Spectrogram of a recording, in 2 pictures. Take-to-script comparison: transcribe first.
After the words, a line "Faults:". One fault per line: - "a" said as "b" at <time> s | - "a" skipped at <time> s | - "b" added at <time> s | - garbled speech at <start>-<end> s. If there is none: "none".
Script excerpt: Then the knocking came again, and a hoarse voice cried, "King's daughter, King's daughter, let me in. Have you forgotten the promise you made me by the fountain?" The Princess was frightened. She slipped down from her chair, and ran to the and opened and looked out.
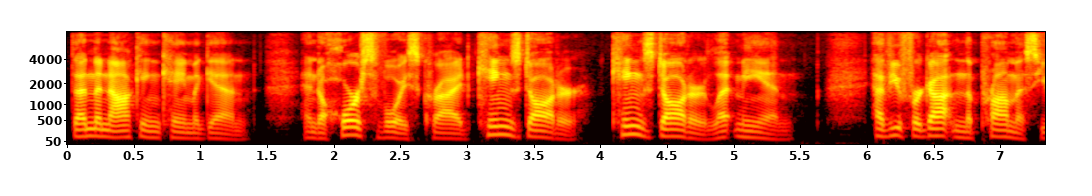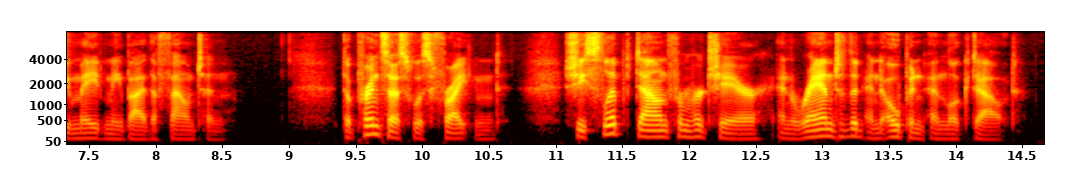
Then the knocking came again, and a hoarse voice cried, "King's daughter, King's daughter, let me in. Have you forgotten the promise you made me by the fountain?" The Princess was frightened. She slipped down from her chair, and ran to the and opened and looked out.
Faults:
none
